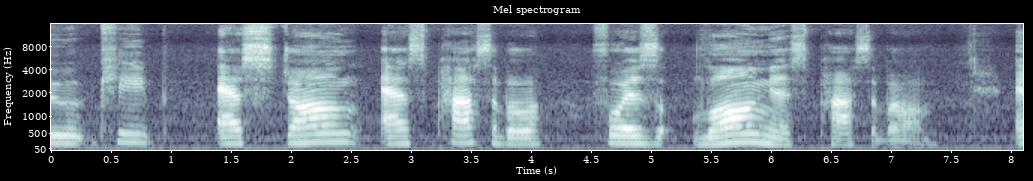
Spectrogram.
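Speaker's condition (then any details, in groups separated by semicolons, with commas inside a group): Bulbar ALS; bulbar onset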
